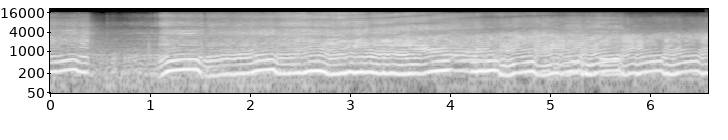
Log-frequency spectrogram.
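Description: A race car at the Cussac circuit during a European championship, accelerating hard through a corner. The engine note is loud and continuous, revving up and down in rising and falling sweeps, with a brief dip near the start.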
